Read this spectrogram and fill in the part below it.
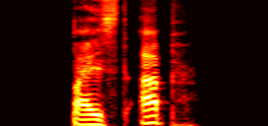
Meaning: inflection of abbeißen: 1. second/third-person singular present 2. second-person plural present 3. plural imperative
- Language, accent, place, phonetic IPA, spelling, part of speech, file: German, Germany, Berlin, [ˌbaɪ̯st ˈap], beißt ab, verb, De-beißt ab.ogg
